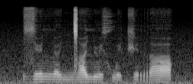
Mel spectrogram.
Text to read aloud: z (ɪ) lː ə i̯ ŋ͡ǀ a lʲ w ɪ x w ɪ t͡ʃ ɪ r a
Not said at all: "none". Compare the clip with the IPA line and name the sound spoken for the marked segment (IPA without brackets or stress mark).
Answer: ɪ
